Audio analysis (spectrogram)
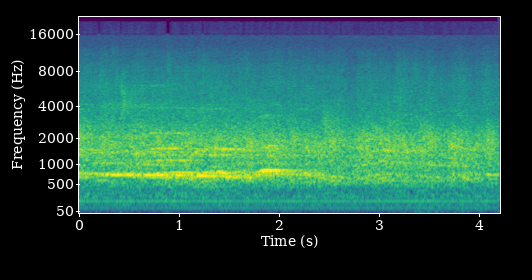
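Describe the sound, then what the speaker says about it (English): Audience clapping at a university career fair felicitation, a soft, even patter of applause from a modest crowd that holds steady throughout, with a faint steady hum underneath. "Can we have a round of applause for Dr."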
